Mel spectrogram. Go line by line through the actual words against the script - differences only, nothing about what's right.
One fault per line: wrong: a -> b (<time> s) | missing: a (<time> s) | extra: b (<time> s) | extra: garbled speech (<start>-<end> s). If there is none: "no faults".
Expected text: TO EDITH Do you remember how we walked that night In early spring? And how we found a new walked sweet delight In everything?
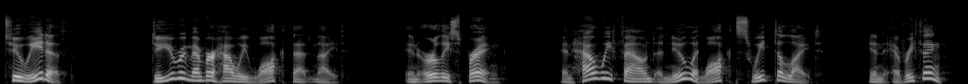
no faults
